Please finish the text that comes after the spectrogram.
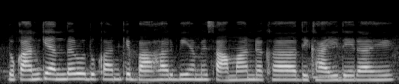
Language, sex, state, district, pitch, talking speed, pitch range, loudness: Hindi, female, Madhya Pradesh, Bhopal, 220 Hz, 225 wpm, 210-235 Hz, -16 LUFS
